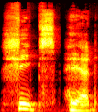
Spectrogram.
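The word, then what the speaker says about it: sheepshead: And yes, I'm saying sheep head cuz that's the way I was raised. Pronounce it now, everybody calls them sheep's head, which is how it's written in the fish book, but that's only cuz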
